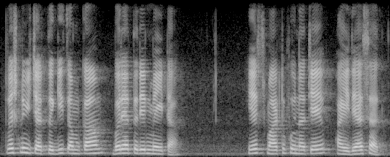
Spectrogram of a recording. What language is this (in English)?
Konkani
